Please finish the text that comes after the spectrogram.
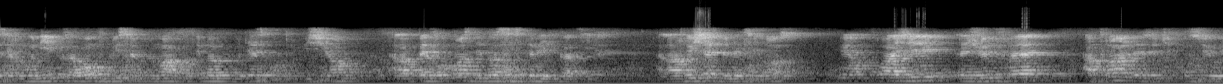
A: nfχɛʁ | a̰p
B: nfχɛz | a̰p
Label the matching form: A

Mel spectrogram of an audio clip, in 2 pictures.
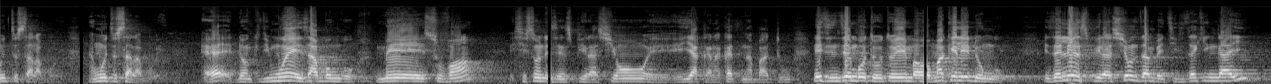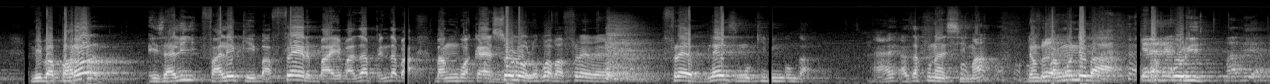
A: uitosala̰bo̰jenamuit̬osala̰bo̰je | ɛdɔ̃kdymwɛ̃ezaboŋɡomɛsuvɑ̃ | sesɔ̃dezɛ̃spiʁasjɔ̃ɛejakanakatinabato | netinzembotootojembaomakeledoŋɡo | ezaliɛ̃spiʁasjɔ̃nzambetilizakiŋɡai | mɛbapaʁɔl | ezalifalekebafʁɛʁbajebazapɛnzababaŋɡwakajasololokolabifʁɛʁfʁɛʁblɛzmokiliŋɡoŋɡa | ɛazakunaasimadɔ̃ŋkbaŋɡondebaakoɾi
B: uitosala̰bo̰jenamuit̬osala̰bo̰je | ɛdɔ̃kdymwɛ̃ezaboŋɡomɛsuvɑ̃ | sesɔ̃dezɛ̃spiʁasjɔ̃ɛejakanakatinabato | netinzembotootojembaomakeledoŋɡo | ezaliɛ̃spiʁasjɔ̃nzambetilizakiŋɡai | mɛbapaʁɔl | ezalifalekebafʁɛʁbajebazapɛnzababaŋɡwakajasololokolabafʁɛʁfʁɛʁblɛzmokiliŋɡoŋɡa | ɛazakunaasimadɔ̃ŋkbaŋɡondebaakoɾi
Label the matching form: B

